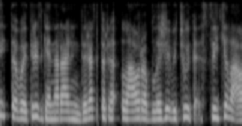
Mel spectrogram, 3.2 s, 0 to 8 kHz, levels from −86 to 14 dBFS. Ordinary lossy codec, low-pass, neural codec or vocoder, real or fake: Opus, 24 kbps; 7.2 kHz; none; real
